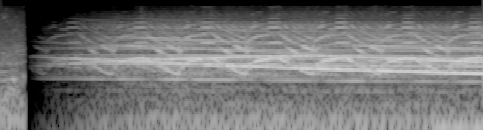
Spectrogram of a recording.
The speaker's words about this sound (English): The sirens of volunteer fire trucks signal the beginning of the West Virginia Coal Festival parade.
